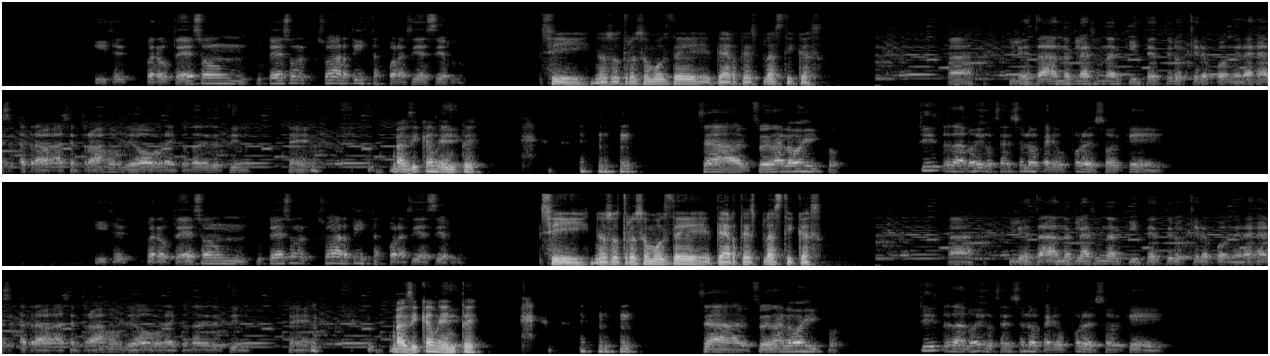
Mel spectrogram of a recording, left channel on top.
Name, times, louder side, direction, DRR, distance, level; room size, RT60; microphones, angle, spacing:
voice 1, 0.9-4.6 9.5-15.2 15.5-15.8 16.0-16.2 17.0-17.3 18.6-19.0 19.6-21.0 21.8-24.3, left 1 dB, 20° left, 0.8 m, -31 dB
voice 2, 5.4-8.2 16.5-17.4 17.8-18.0, right 5 dB, 55° right, 0.3 m, -22 dB
sound 1, 8.7-16.7, left 1 dB, 65° left, 2.3 m, -42 dB
3.6 x 2.7 x 3.7 m
head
